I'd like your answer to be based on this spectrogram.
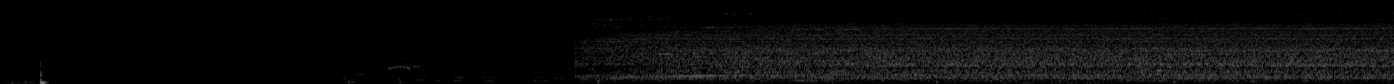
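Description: A Kraus & Becker carpet cleaning extractor is primed and started: after a short silence, muffled handling sounds give way to the machine's steady, loud roaring whine, which runs continuously for the rest of the clip.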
